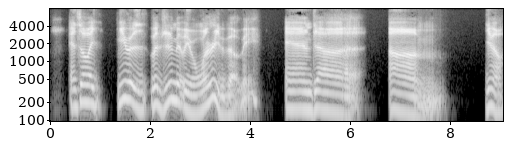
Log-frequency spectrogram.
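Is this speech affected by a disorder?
Yes: congenital muscular dystrophy; diagnosed at 6 months, chronically physically disabled; on a ventilator, goes downtown on own, more independent than ever.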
